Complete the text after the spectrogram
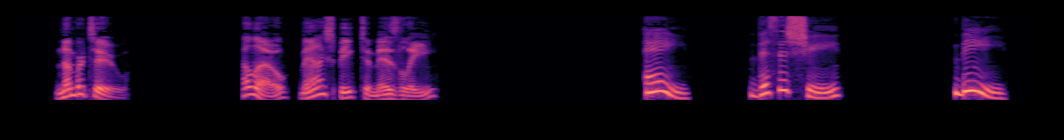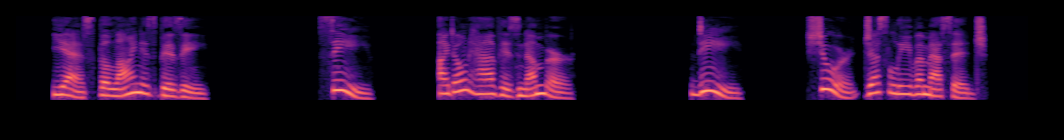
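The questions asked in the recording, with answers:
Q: Hello, may I speak to Ms. Lee?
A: A: This is she.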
